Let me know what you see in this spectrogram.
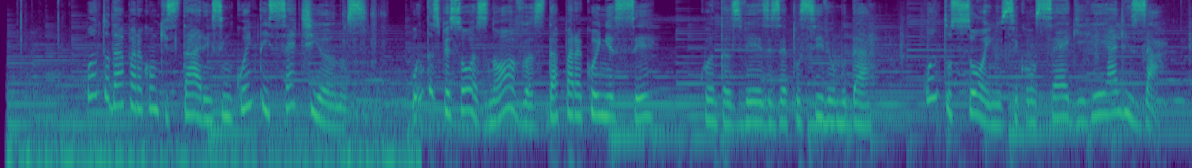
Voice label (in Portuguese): Emotivo; Brasilia 57 anos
